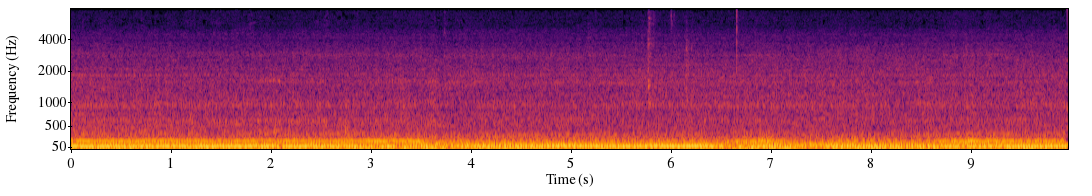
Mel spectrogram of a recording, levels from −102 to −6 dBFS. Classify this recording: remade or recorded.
remade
